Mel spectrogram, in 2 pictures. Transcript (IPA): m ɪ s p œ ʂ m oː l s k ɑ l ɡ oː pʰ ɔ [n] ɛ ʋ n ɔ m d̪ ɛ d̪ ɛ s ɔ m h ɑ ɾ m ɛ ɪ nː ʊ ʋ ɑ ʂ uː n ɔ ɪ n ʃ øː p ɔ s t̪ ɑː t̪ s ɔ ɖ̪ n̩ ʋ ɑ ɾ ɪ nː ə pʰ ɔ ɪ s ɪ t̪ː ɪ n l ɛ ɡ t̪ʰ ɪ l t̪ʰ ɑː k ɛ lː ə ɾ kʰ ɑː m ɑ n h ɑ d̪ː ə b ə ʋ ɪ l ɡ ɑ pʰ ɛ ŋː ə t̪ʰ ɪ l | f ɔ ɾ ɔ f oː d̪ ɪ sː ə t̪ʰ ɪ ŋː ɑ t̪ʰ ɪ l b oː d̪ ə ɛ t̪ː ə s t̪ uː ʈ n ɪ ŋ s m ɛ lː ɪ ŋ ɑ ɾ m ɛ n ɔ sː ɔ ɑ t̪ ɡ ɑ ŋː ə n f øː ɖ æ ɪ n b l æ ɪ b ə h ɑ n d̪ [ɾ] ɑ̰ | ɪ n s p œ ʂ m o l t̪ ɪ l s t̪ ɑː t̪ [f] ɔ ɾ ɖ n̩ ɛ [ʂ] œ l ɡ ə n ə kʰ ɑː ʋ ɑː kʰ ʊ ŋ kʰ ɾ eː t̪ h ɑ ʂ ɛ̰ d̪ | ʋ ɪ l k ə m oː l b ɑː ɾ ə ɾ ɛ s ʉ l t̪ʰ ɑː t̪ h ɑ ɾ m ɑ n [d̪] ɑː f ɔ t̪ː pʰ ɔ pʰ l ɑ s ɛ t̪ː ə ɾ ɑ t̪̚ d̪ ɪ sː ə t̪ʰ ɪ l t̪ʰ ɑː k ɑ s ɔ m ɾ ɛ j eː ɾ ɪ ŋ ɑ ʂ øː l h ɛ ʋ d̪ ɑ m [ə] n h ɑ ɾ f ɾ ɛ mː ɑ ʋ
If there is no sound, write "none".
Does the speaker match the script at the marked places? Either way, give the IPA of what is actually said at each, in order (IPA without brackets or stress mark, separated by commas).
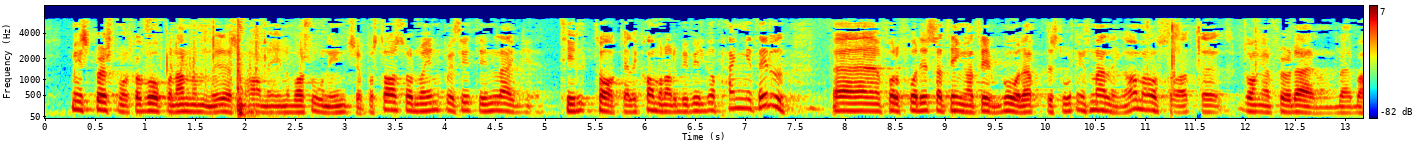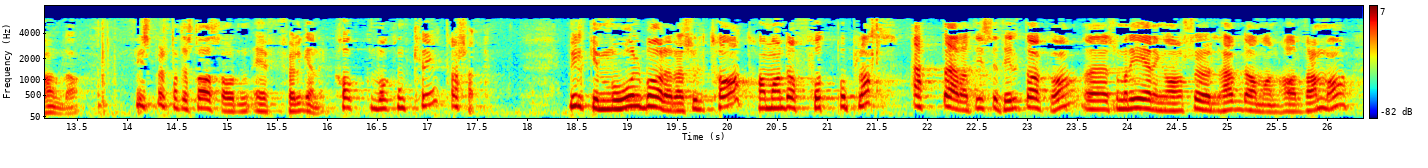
n, l, s, f, d̪, ɑ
